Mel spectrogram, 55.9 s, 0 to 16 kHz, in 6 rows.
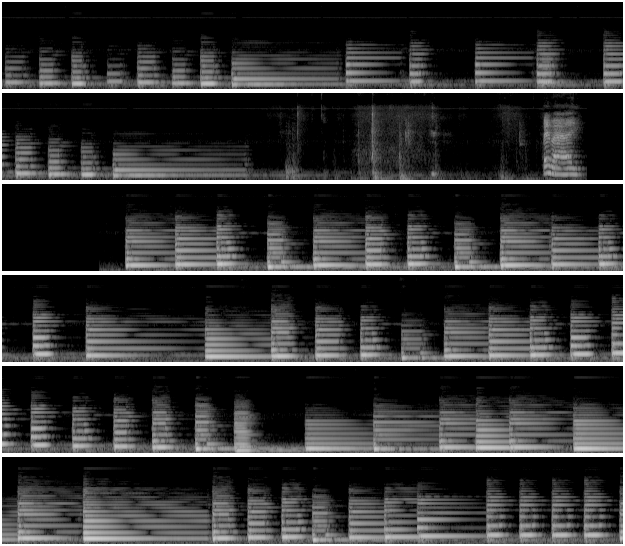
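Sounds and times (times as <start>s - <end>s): piano melody: 0.0s - 13.2s, 20.5s - 55.9s.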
